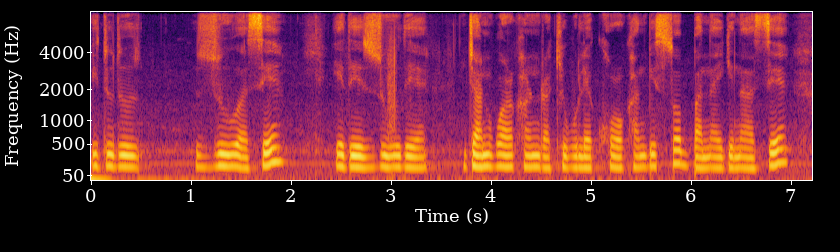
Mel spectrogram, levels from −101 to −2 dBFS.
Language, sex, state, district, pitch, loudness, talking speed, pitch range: Nagamese, female, Nagaland, Dimapur, 160 Hz, -16 LUFS, 140 wpm, 150-170 Hz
